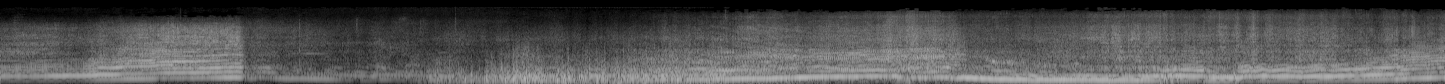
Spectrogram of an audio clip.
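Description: A racing car engine roars close by, its pitch climbing and dropping as it revs and shifts gears.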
